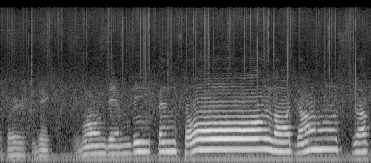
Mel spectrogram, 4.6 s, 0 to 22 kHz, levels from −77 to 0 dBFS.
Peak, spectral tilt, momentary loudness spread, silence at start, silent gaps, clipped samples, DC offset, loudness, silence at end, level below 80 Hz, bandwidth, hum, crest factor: -2 dBFS; -6 dB/octave; 17 LU; 0 s; none; under 0.1%; under 0.1%; -15 LUFS; 0 s; -36 dBFS; 19.5 kHz; none; 14 dB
